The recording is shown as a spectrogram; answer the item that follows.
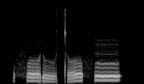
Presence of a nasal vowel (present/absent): present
